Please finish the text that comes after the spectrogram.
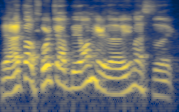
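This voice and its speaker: A man's voice: on the high side, very animated, brisk, pushed and bright. A man with a Southern US accent co-hosting a podcast, chatting loosely and laughing through banter. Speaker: co-host. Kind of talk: casual podcast chat.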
